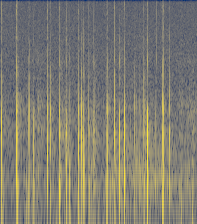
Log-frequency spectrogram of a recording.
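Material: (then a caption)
Plastic. Long nails scratch across the gel-bead surface of a panda gel bead eye mask with a plastic shell, producing a quick, uneven series of short, crisp clicks and ticks with bright, high edges. Each tick stops almost instantly, with faint quiet hiss in between.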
